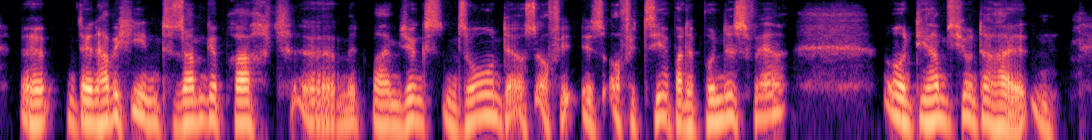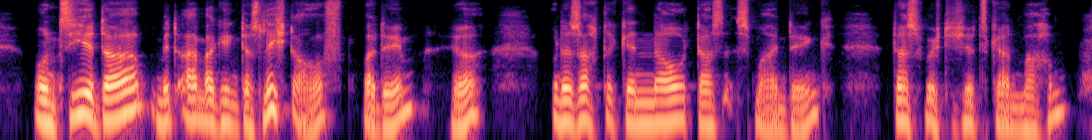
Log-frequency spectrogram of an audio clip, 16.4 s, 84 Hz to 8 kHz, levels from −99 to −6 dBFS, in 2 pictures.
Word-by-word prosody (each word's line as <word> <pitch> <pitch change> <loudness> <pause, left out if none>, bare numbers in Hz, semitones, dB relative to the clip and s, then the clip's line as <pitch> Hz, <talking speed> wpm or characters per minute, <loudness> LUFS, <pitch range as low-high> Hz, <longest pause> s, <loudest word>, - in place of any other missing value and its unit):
Äh, 145 -2 +3 0.2
dann 150 -1 +3
habe 155 +5 +3
ich - - -7
ihn 160 -9 -1
zusammengebracht, 150 0 0
äh, - - -2
mit 75 +3 -7
meinem 135 -3 0
jüngsten 150 -1 -2
Sohn, 170 +7 0
der 160 - -2
ist - - -3
Offi - - -5
ist - - -5
Offizier 170 +1 -3
bei 145 - 0
der 130 - -1
Bundeswehr 170 - -1 0.7
und 170 - +2
die 155 - +3
haben 165 -1 +3
sich 165 - -3
unterhalten. 150 -6 -1 0.5
Und 150 -6 +5
siehe 190 0 +6
da, 180 +9 +8
mit 150 -6 -1
einmal 160 -2 +3
ging 145 -4 -2
das 130 -5 -1
Licht - - +3
auf - - -4
bei - - +2
dem, 150 - -1 0.2
ja? - - +1 0.5
Und 160 - -2
er 155 - +6
sagte, 160 0 -1
genau 145 +2 +2
das 135 -5 -3
ist - - -7
mein 115 -1 -5
Ding. 120 - -4 0.5
Das 155 0 0
möchte 140 -5 -4
ich - - -7
jetzt 145 -1 -4
gern 125 -2 -3
machen. 165 - -5
150 Hz, 185 wpm, -23 LUFS, 135-165 Hz, 0.7 s, da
